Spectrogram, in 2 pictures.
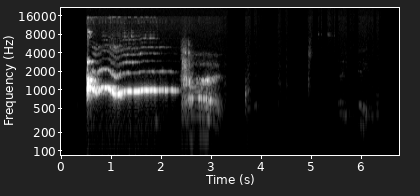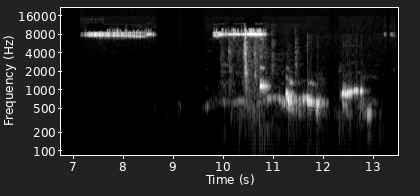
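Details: Cavalier King Charles Spaniel puppies, four weeks old, kept in an indoor pen while being socialized and fed puppy mash; a long steady whine opens, followed after a pause by broken whimpers and short yips, with a thin high electronic tone between them.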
